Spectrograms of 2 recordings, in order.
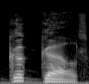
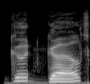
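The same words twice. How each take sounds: First: The word good ends with a g sound. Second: The word good ends with a d sound.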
